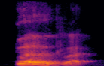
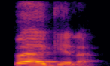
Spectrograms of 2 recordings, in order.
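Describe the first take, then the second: First: No vowel sounds between G and L. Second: An extra vowel sounds between G and L. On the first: "doesn't have a U in it, and it's actually burglar" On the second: "the other one I always got, and I still don't accept this"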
